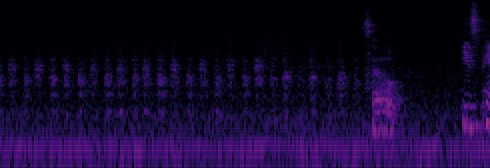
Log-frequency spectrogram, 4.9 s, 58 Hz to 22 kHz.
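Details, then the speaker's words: Nervous dog with normal temperature (101.1°F) and heart rate (90 bpm) panting steadily and rapidly, heard by stethoscope over the lung fields, about one breath per second, respiratory rate 60 per minute, normal when nervous. "um but it was approximately breath per second so that would be a respiratory rate of 60 BPM or 60 breaths per minute normal if they're nervous"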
